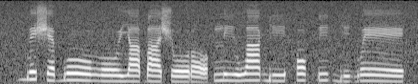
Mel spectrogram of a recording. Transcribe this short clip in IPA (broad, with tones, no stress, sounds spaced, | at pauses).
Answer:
b e˦ ʃ ɛ˨ b oː˦˨ ɣ oː˨ j a˨ ɓ a˨ ʃ oː˨ ɾ ɔ˨ | n iː˨ w aː˦ ɡ͡b iː˨ h ɔ˦˨ k͡p i˦ ɡ͡b i˨ ɡʷ eː˦˨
